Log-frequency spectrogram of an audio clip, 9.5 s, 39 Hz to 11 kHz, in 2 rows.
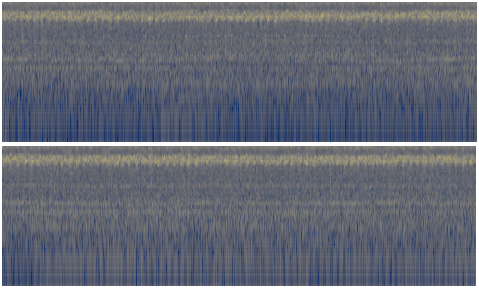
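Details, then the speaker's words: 2003 Jeep Liberty Sport with code P1491 (radiator fan relay circuit), idling with hood open during a charging check; steady high-pitched whine of constant pitch over an even idle; alternator whine. "Keep this thing up, and I actually can hear the alternator kind of whining here."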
